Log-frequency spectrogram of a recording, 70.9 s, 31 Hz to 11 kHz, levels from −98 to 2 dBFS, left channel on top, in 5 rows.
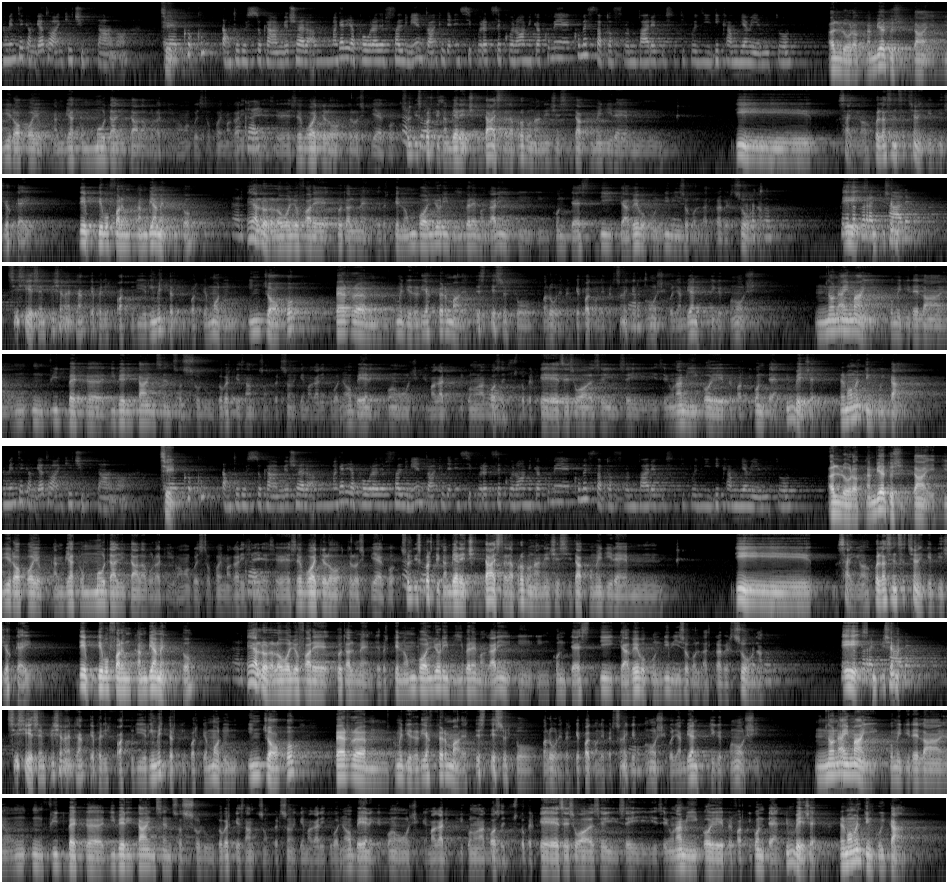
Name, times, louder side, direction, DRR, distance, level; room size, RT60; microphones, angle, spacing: voice 1, 0.0-1.9 2.4-10.0 10.3-11.8 17.7-18.2 20.2-20.6 31.8-32.2 38.3-38.6 39.5-39.9 40.9-42.1 51.9-52.3 59.3-59.5 63.9-64.3, left 2 dB, 20° left, 10 dB, 0.4 m, -43 dB
voice 2, 12.4-17.1 17.4-20.4 20.8-24.1 25.2-26.3 26.7-28.8 29.5-31.2 32.0-38.8 39.1-39.7 40.9-41.2 41.7-41.8 42.6-45.1 45.5-46.9 47.5-50.9 51.3-53.8 54.7-60.5 60.9-63.4 63.7-64.1 64.8-68.9 69.3-70.2, right 6 dB, 65° right, 14 dB, 0.4 m, -32 dB
14.0 x 12.5 x 5.2 m, 2.1 s
head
